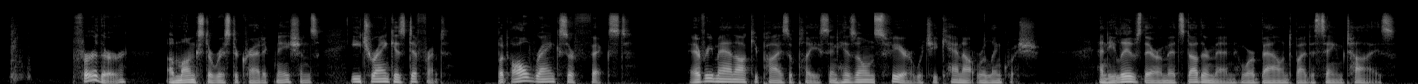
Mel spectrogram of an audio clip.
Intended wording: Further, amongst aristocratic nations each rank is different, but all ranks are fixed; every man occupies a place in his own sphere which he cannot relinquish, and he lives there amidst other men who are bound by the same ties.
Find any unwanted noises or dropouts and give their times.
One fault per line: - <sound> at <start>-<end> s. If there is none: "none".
- thud at 0.1-0.3 s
